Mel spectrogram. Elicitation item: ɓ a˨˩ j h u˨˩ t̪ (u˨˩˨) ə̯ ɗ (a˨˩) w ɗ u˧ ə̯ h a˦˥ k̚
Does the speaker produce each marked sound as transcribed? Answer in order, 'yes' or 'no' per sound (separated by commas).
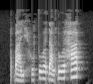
no, yes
